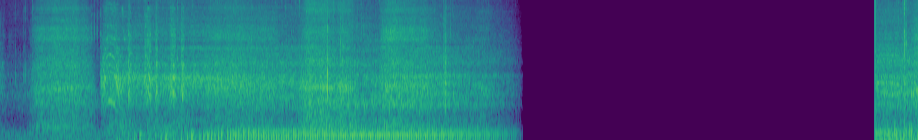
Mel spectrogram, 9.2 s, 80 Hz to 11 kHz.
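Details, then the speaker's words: Rebuilt crashed 2012 Kawasaki ZX-6R (600), ride after the rebuild: smooth, clean revs climb and fall evenly without knocking or rattle, then a pause before picking up again; the engine is healthy. "Sounds good, feels good. Man, I love this thing. For a 600, this isn't bad at all."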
